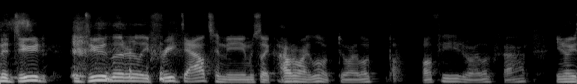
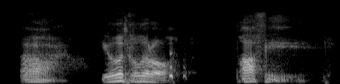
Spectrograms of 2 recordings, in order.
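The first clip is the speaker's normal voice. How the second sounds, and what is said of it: Impression of Vince McMahon's voice. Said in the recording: “let me do my better Vince voice.”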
